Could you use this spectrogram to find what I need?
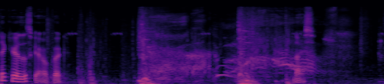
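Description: A zombie growls close by.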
